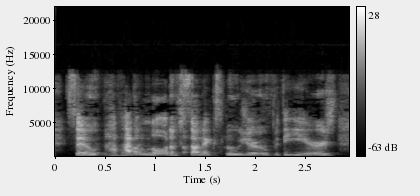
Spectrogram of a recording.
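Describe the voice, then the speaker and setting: Over noticeable background noise, a woman with an Irish accent talks at a fairly quick pace and a medium pitch. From Ireland. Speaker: dermatologist. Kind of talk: casual interview chat on live stream. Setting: Instagram live video call.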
